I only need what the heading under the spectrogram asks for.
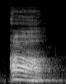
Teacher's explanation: मध्य स्वर में छोटा वाला आ आता है, यानी वो स्वर जिसको बोलने में ना तो मुख का आगे जीभ का अगला हिस्सा ज़्यादा हिलता है ना पीछे का, बल्कि बीच के हिस्से में हलचल होती है।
